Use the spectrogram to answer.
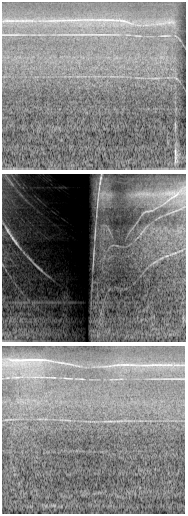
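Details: Dental drill recording switched on and off, made as ASMR sleep sounds: a high-pitched whine winds down to silence, then spins back up to full speed.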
